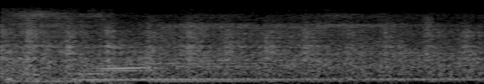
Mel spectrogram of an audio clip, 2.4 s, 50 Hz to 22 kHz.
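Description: A train of Mark 1 carriages passes steadily with a continuous rumble and a sustained tonal hum, fairly loud and close, with no voices.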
